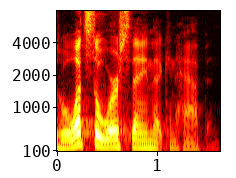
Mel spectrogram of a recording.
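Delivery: low, soft bedside question; quiet reassurance. Retold or imitated. Wife reassuring her frightened husband in bed, soft and low. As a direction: talk him down quietly.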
